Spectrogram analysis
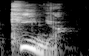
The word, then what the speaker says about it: Kenya: anybody interjects, that it's the colonial vogue is to call it, to pronounce it Kenya, which is fine. I'm not disputing that, but I take it as Kenya. Because in my earliest years, when I was 4 or 5, and one of my besties happened to be from Kenya, a Kenyan family, that's how they pronounced it, so it got into my psyche.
